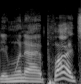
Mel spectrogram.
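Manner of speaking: normal talking voice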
